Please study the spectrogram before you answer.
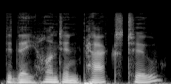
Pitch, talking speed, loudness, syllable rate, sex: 105 Hz, 210 wpm, -16 LUFS, 3.8 syllables/s, male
